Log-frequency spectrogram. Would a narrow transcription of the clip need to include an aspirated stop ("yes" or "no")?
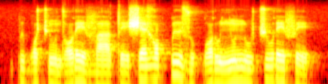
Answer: no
